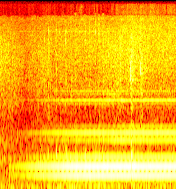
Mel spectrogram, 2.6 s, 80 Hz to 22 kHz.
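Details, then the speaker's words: EEG sonification from a patient without seizure: steady, sustained humming tones reflecting normal background alpha activity around 10 Hz. "and I'll just play you a few sounds to see how intuitive and simple this is so this is a patient without seizure"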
